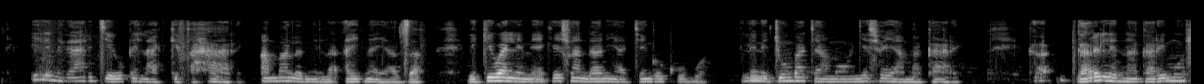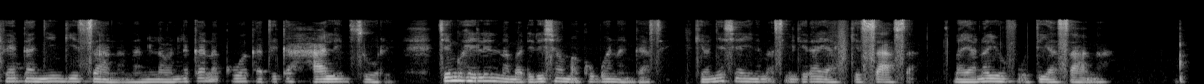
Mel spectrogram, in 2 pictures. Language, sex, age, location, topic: Swahili, male, 18-24, Nakuru, finance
